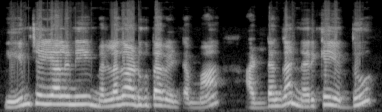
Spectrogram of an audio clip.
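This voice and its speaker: A woman voicing a gruff, blustering older landlord who scolds a tenant in a storybook reading. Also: on the high side, expressive, a little fast, dark tone, muffled recording. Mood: indignant.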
